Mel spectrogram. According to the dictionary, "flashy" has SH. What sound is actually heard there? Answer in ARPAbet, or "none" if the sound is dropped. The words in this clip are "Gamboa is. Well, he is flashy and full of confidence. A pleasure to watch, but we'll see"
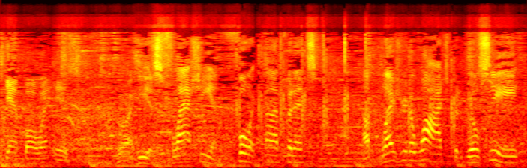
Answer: SH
